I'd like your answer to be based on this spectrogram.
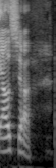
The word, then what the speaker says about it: Ilsha: Because they pronounce my name ILSHA. – I do too, until you said it just now. – But my parents call me ELSHA.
